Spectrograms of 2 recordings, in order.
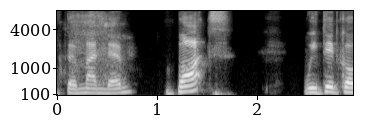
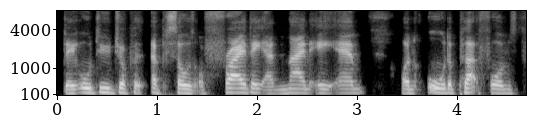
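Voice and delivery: ordinary talk, nothing marked

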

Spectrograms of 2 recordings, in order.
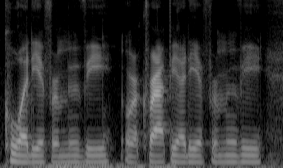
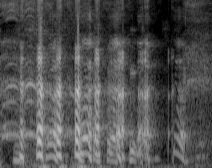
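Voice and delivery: high laugh; 12 semitones higher, 7 dB louder than usual. Real, not acted. Same genre twice joke.

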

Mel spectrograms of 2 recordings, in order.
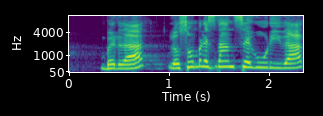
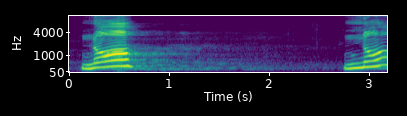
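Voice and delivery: normal talking voice

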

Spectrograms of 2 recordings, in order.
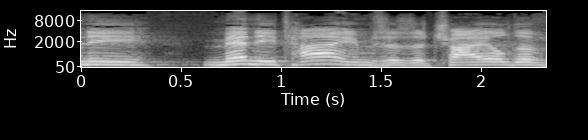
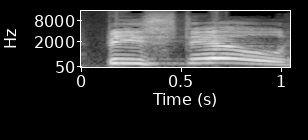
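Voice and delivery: higher, louder command to the storm; 8 semitones higher, 4 dB louder than usual. Acted. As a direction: order the waves to be still. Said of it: "he commands".

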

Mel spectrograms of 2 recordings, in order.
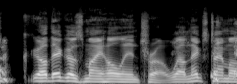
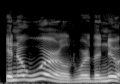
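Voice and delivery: booming, higher movie-trailer voice; trailer voiceover; 6 semitones higher than usual. Shown as a demonstration. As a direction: announce it like a blockbuster trailer. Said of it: "I've always wanted to do a trailer voiceover".

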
